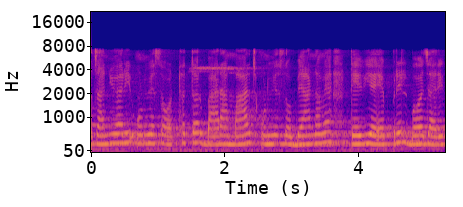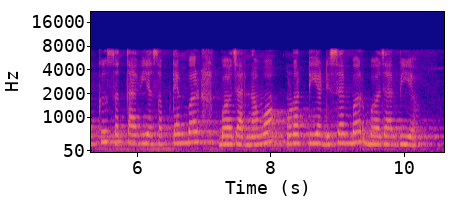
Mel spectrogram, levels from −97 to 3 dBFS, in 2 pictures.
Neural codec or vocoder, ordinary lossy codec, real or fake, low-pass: none; none; real; 7.2 kHz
